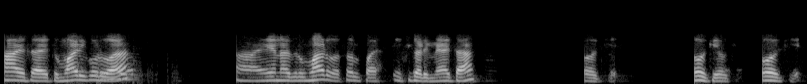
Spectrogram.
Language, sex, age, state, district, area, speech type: Kannada, male, 30-45, Karnataka, Udupi, rural, conversation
